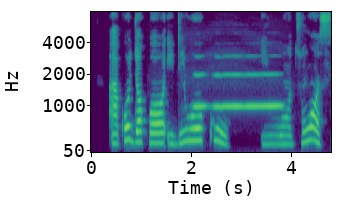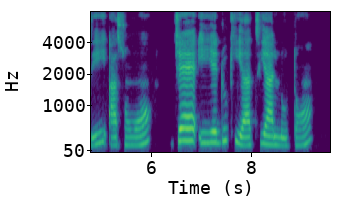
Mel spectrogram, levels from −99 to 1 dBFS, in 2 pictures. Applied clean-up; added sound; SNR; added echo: none; Wind instrument, woodwind instrument; 4 dB; none.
